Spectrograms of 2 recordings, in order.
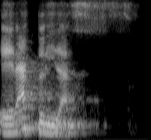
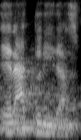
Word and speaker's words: Heráclidas: continuemos por ejemplo aquí mucha gente pronuncia más y dice heraclidas no es heráclidas por si acaso ya es una obra de eurípides se pronuncian las heraclidas heraclidas una palabra grave que termina en vocal ya grave que termina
